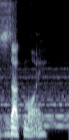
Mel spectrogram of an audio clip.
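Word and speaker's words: Zuggtmoy: The queen that apparently resides on the 222nd layer of the Abyss is known as Zugmoy. And I will spell it for you.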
